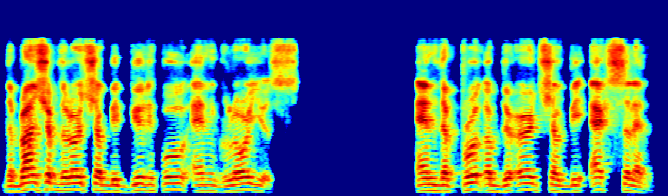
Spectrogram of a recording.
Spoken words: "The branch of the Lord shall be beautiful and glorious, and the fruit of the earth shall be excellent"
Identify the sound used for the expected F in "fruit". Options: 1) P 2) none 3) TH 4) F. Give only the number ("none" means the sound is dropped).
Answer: 1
